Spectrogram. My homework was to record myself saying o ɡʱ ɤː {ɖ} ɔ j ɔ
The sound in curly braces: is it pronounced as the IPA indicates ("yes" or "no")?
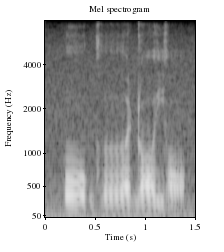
yes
